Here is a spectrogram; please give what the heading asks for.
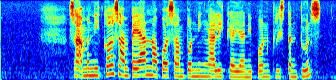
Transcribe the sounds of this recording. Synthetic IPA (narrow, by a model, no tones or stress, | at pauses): saʔmənikɔsampeanːɔpɔsampʊnːɪŋːaliɡ̥ä̤janipʊnkɾist̪ənd̥ʊ̤ns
